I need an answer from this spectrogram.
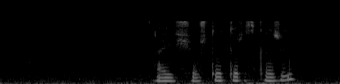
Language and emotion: Russian, neutral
